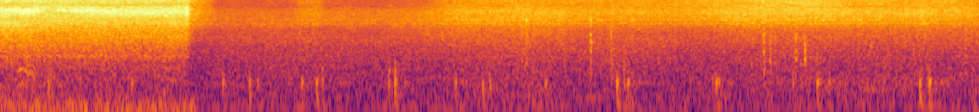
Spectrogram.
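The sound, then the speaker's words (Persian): A loud, steady blast of steam hisses from a vent for about two seconds, then cuts off abruptly, leaving a quiet hum with scattered faint clicks and taps. “ما رد حرارتی رو دنبال کردیم از دریچه بخار تا اوسایریس.”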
